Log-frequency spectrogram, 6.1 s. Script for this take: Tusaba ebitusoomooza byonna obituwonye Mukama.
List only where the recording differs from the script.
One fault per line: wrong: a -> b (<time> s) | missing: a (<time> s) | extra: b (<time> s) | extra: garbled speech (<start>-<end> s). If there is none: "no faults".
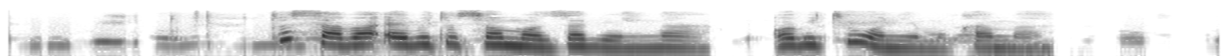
no faults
